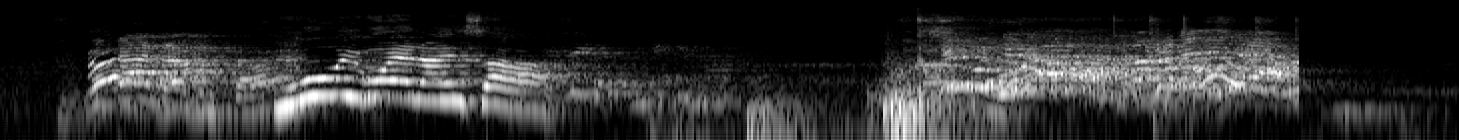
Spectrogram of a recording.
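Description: Children shout and cheer loudly in an echoing hall.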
